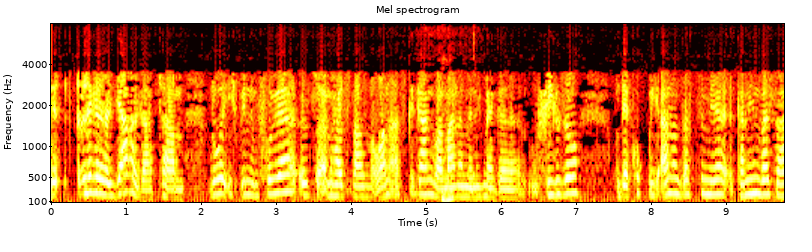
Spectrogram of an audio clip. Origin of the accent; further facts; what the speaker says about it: Dortmund, North Rhine-Westphalia, Germany; Wir haben in Dortmund, ich komme aus Dortmund, nur einen Hormonspezialisten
